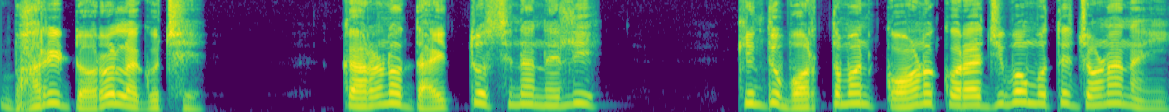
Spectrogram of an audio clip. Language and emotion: Odia, fearful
